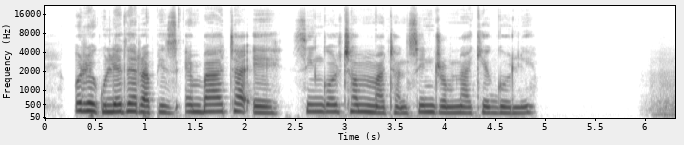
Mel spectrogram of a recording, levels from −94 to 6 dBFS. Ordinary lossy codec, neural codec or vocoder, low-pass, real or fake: none; none; none; real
